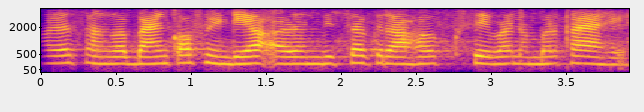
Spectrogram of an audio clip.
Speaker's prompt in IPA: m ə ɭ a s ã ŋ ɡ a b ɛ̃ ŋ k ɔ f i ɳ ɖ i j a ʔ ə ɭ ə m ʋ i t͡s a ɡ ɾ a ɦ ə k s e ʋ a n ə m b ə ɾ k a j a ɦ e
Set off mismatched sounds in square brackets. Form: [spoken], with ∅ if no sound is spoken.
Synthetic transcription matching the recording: m ə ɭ a s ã ŋ ɡ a b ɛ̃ ŋ k ɔ f i ɳ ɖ i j a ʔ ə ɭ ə [n] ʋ i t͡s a ɡ ɾ a ɦ ə k s e ʋ a n ə m b ə ɾ k a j a ɦ e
